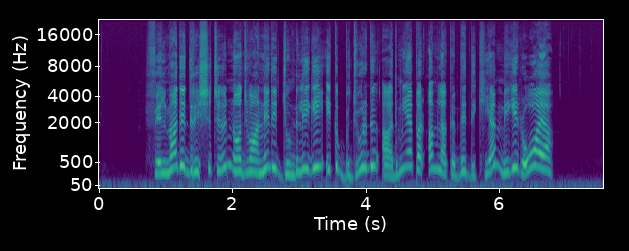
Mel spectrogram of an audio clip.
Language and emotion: Dogri, angry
